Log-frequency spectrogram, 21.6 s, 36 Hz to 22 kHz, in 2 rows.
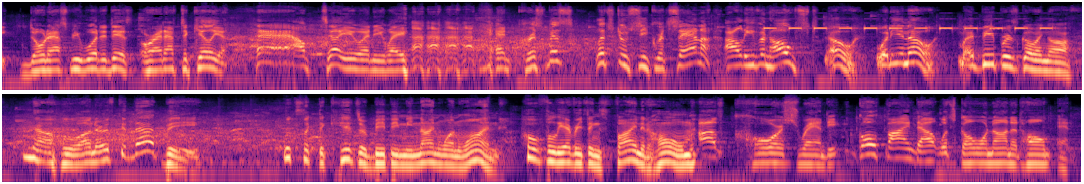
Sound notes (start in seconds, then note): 4.3 laughs; 8.2 Randy's pager beeps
